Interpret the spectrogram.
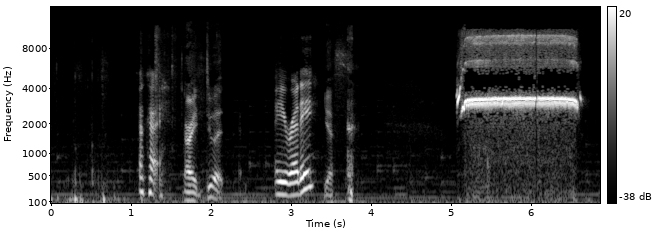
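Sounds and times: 
speech: 1.1 - 3.9
whistle blown hard in a long piercing blast: 5.1 - 6.8.

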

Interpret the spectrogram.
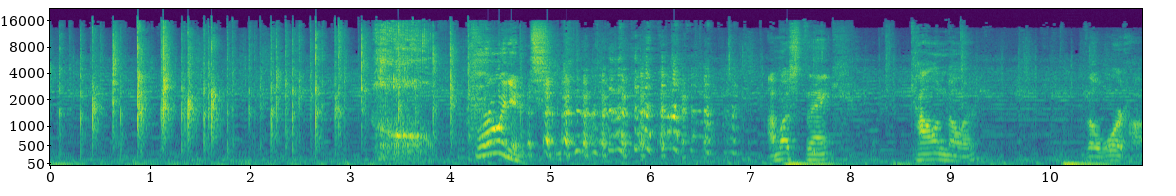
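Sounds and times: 
small group clapping softly and politely in a golf clap: 0.0 - 5.3
speech: 4.3 - 6.2, 7.2 - 8.0, 8.7 - 9.4, 10.4 - 10.9
laughter: 4.5 - 7.0.

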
